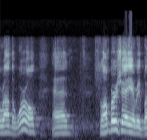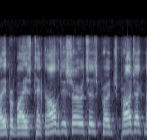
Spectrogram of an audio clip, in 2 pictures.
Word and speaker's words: Schlumberger: Schlumberger. That's how you say it, even though it looks like Schlumberger. Schlumberger is Schlumberger.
